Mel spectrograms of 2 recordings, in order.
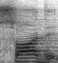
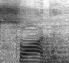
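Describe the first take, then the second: Both takes have the same delivery.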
